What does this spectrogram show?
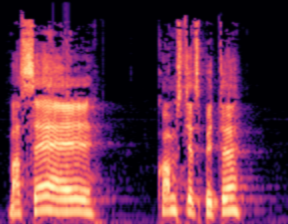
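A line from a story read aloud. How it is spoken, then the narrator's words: Woman's sudden shout. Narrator (German): schrie auf einmal eine Frau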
